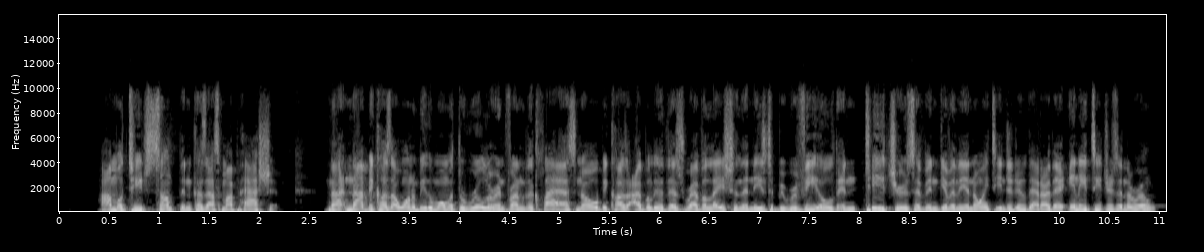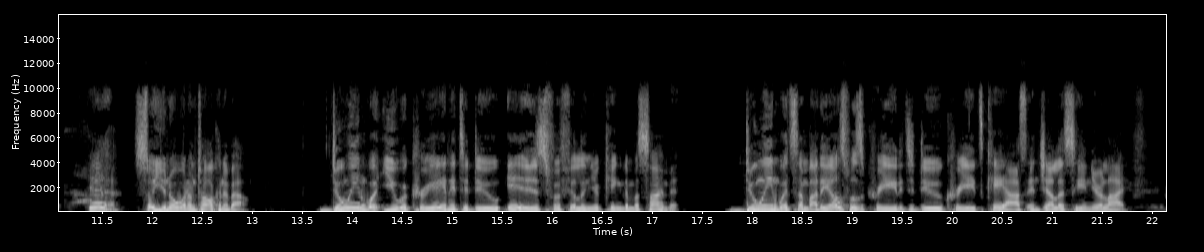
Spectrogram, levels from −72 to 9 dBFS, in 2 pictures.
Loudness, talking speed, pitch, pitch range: -16 LUFS, 240 wpm, 165 Hz, 135-205 Hz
